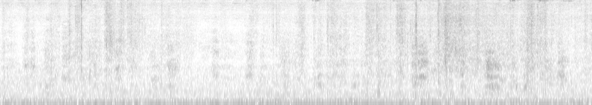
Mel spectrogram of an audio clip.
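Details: Belgian Malinois dog hunting for squirrels while hiking in Belize, panting rapidly in fast breathy bursts of noisy hiss, with a steady low hum underneath.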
